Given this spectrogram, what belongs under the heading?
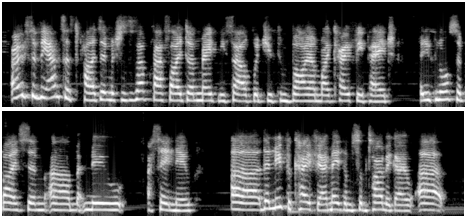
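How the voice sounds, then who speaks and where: With music in the background, a woman speaks at a fairly high pitch with ordinary pitch variation and very even loudness. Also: moderate pace. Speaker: tabletop roleplay player. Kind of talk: casual chat.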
